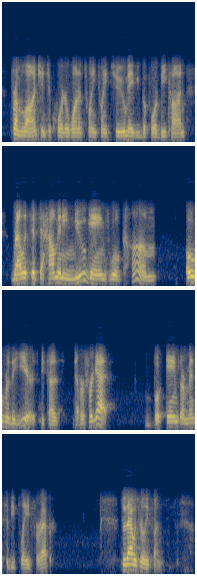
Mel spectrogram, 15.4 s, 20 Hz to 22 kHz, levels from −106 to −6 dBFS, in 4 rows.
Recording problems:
phone-call audio

